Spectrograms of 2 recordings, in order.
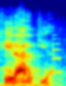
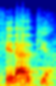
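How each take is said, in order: No difference in how they are said.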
